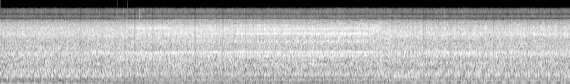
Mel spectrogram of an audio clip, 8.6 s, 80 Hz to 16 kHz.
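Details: 1850 diesel tractor with a new rebuilt injector pump and a new cam gear key after a loose gear bolt ate the old key. Steady fast-idle clatter with a slightly lumpy beat; runs rough, owner wonders about the valves.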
